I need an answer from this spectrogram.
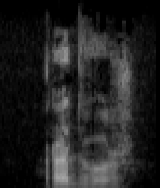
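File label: "рӧдвуж", Komi, male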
